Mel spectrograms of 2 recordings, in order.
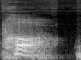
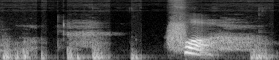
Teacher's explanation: पूरा होठ चिपका करके बोलते हैं, दोनों लिप आपस में जुड़ते हैं, तब इस फ का उच्चारण होता है।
